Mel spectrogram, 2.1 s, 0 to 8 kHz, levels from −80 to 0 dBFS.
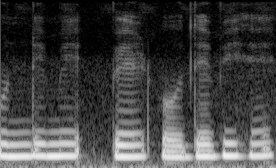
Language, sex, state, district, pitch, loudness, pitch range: Hindi, female, Chhattisgarh, Sukma, 215 Hz, -12 LUFS, 210-220 Hz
